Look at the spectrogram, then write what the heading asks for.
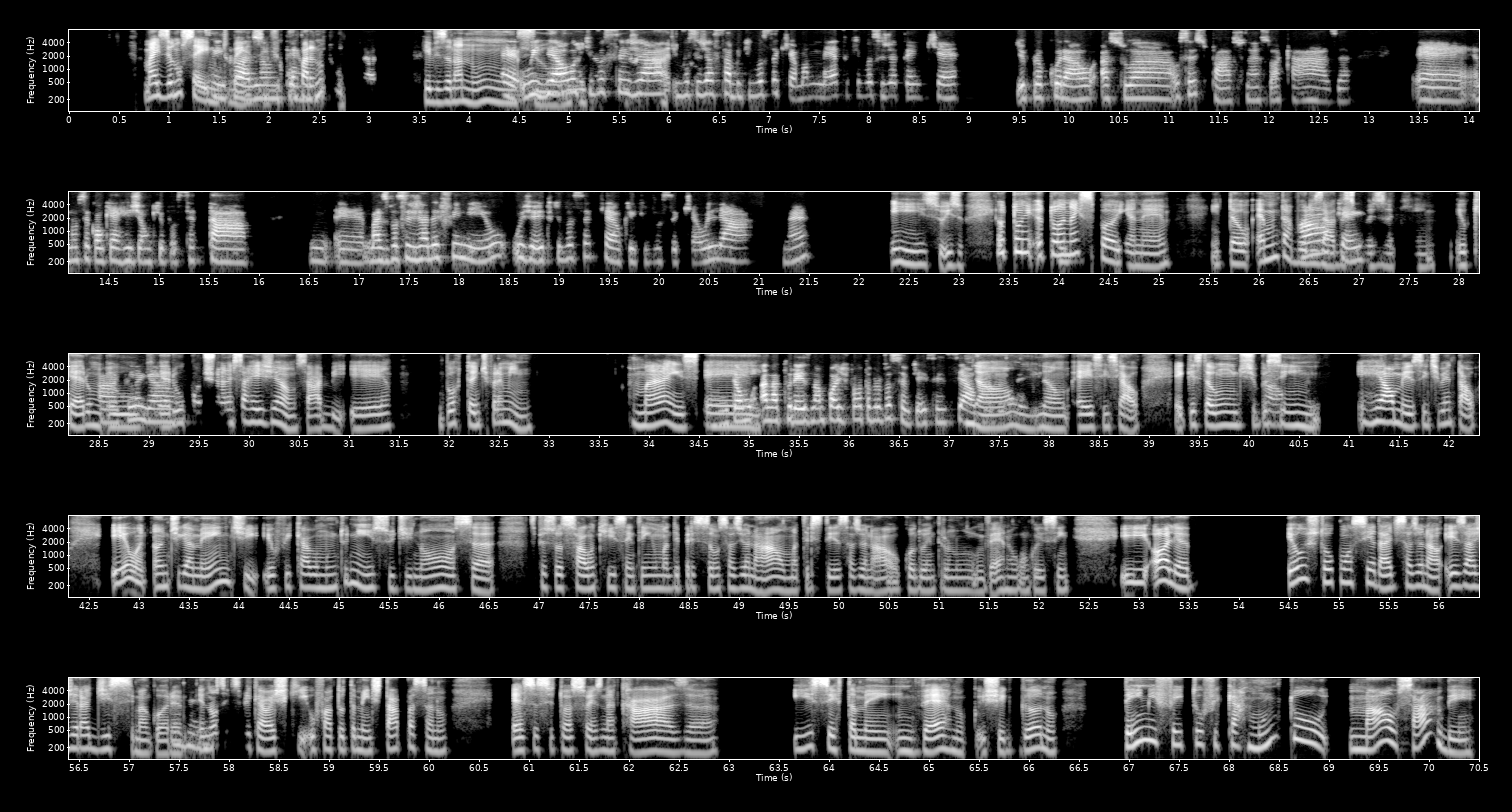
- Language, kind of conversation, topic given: Portuguese, advice, Como você descreveria sua ansiedade em encontrar uma moradia adequada e segura?
- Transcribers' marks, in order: other background noise; unintelligible speech; tapping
